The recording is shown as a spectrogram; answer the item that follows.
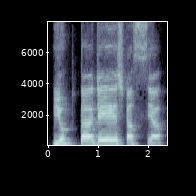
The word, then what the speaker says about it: चेष्टस्य: अब ट के बाद जो छोटा वाला स है, आधा है, वहां पे भी हमको हल्का सा बल लगाना है। तो कैसे पढ़ेंगे इसको? युक्त चेष्टस्य, युक्त चेष्टस्य, युक्त चेष्टस्य, इस प्रकार से पढ़ना है।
